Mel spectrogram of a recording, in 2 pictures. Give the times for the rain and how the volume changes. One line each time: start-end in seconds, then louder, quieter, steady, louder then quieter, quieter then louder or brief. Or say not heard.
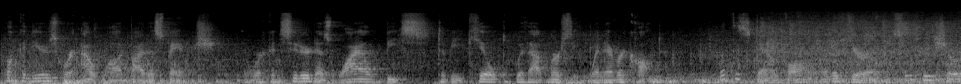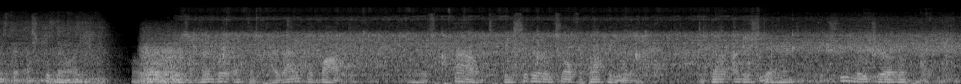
0.0-19.1 louder.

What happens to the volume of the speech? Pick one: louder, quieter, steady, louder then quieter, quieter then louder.
steady.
